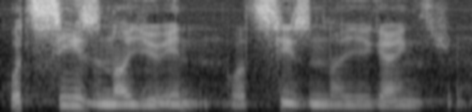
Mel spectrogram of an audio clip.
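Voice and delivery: usual speaking voice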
